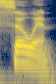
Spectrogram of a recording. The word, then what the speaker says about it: Samhain: That's got to be pronounced like some mystical chant or something. How do you really say it? It's Samhain. Samhain.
